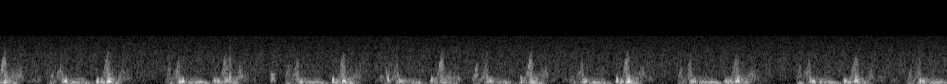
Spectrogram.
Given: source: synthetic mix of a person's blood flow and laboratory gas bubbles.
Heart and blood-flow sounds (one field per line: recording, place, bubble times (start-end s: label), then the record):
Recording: Doppler ultrasound of blood flow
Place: precordium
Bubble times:
2.26-2.34 s: bubbles
2.70-2.76 s: bubbles
3.84-3.92 s: bubbles
From the record:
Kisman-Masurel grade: 122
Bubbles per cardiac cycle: 1 to 2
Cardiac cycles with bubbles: 10 to 50%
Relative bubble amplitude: moderate (0.250 to 0.450)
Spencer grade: 2 (many but less than half of the cardiac periods contain bubble signals, singularly or in groups)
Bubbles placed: only in the low amplitude regions of the cardiac cycle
